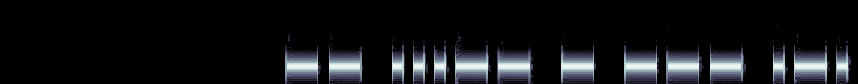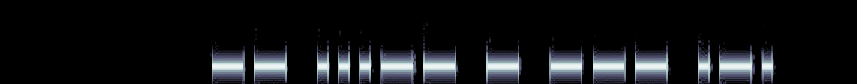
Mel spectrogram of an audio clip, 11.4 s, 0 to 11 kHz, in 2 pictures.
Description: Morse code, heard as a keyed tone, about 17 wpm, 700 Hz. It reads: M3TOR M3TOR
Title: DXCC-100 Call Signs - 5 Characters - Repeated 3x - 17wpm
